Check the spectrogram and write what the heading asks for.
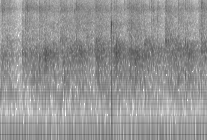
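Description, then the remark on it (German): An audience applauds steadily for the whole two seconds, a dense wash of many hands clapping at an even level, with one sharper, louder clap standing out midway, giving a round of applause to the person working in the control room. “Einen großen Applaus an Angela, die da hinten in der, in der Regie steht.”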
